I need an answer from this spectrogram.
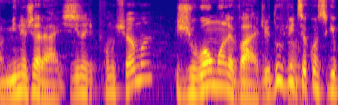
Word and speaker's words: João Monlevade: João Monlevade. Duvido se eu conseguir pronunciar corretamente. João Monlevade? É. Não é? Foi meio que um sotaque aí. Mas como que é? João Monlevade. Monlevade. Isso, João Monlevade.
